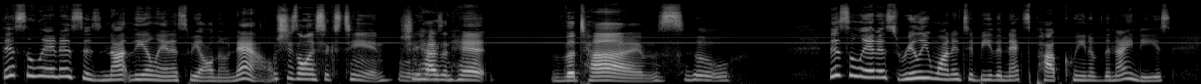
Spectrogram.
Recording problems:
high-pitched whine; faint; throughout; 2.5 kHz, 25 dB below the speech

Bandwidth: 18 kHz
